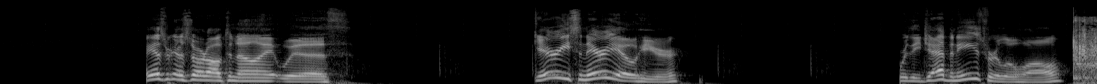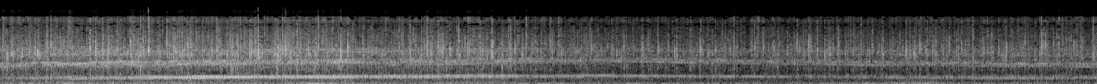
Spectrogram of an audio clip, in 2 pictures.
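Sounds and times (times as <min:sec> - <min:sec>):
dense crackling hissy background: 0:00.0 - 0:09.4, 0:10.8 - 0:21.9
speech: 0:01.4 - 0:03.5, 0:05.3 - 0:06.9, 0:09.0 - 0:10.8
air raid sirens wailing in Japan: 0:10.8 - 0:21.9.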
